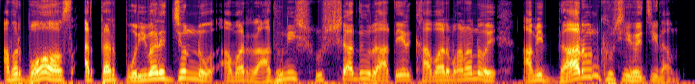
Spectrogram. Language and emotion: Bengali, happy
